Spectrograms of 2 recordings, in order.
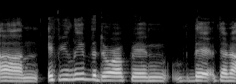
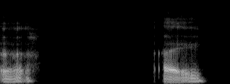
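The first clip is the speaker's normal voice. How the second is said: very pained, hurting, creaky, halting voice; 4 semitones lower, 7 dB quieter than usual. Voicing an injured man as he wakes: pained tone. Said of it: "in a very pained tone".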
